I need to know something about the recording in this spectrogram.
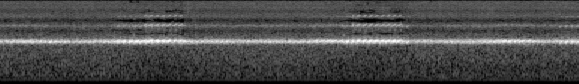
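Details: Nighttime summer crickets: one steady shrill trill runs underneath while a second insect adds two brief, higher buzzing bursts about three seconds apart.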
